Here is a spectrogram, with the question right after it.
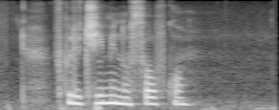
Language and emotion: Russian, neutral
